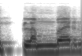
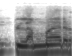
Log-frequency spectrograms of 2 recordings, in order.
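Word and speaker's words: plumber: प्लम्बर नहीं होता है एक्चुअली प्लमर होता है तो मुझे आज तक पता नहीं था मेरे को भी अच्छा बी बी साइलेंट होता है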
